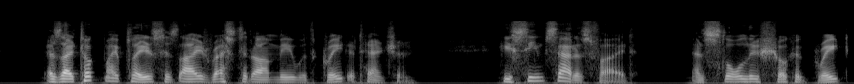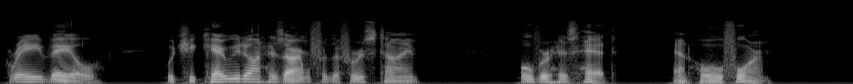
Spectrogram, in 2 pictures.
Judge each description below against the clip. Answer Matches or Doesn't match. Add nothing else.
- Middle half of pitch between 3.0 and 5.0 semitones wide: Matches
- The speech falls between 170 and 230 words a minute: Doesn't match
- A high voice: Doesn't match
